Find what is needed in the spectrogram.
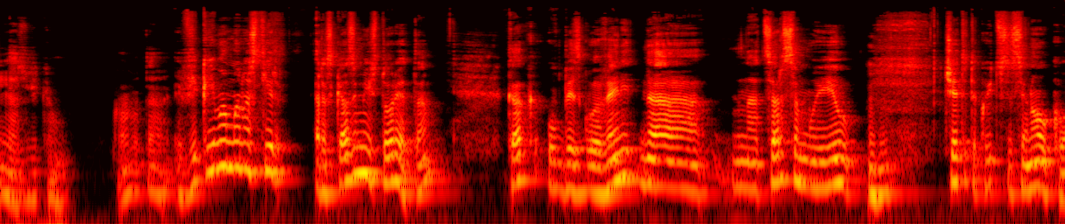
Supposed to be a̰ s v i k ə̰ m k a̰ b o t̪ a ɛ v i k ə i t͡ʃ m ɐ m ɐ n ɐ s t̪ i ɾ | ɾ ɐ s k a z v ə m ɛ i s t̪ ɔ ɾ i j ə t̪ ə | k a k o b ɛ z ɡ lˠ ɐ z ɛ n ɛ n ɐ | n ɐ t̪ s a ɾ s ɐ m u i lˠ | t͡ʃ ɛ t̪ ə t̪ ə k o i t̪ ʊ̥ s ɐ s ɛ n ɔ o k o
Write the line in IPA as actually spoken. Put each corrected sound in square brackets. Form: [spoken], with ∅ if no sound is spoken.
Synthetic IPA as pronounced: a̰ s v i k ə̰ m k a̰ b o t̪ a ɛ v i k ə i [∅] m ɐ m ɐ n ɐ s t̪ i ɾ | ɾ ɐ s k a z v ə m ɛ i s t̪ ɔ ɾ i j ə t̪ ə | k a k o b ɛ z ɡ lˠ ɐ [v] ɛ n [i] n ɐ | n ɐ t̪ s a ɾ s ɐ m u i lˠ | t͡ʃ ɛ t̪ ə t̪ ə k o i t̪ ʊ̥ s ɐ s ɛ n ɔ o k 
